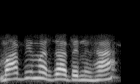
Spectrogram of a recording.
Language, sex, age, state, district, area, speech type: Bodo, female, 60+, Assam, Baksa, urban, conversation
